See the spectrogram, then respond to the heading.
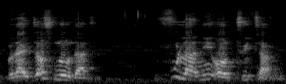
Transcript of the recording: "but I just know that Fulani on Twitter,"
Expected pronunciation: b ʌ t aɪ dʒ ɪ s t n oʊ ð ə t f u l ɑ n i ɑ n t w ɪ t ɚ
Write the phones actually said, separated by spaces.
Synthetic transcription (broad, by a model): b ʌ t aɪ dʒ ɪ s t n oʊ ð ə t f u l ɑ n i ɑ n t w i t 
